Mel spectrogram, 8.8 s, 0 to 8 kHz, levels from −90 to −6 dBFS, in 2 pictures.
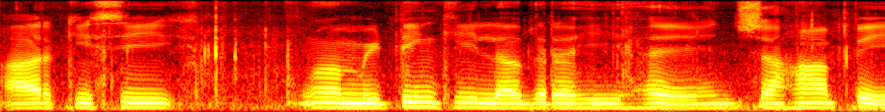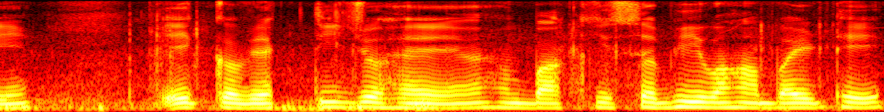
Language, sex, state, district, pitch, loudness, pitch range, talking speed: Hindi, male, Maharashtra, Gondia, 125 Hz, -15 LUFS, 120-130 Hz, 115 wpm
